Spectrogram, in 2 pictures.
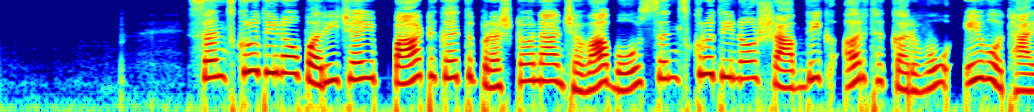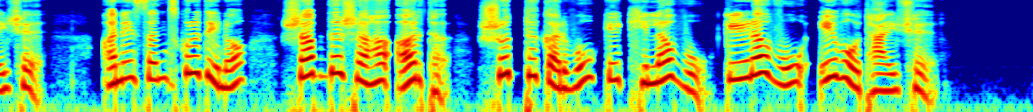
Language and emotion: Gujarati, neutral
